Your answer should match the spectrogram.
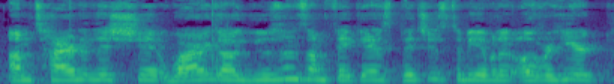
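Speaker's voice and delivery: ordinary delivery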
